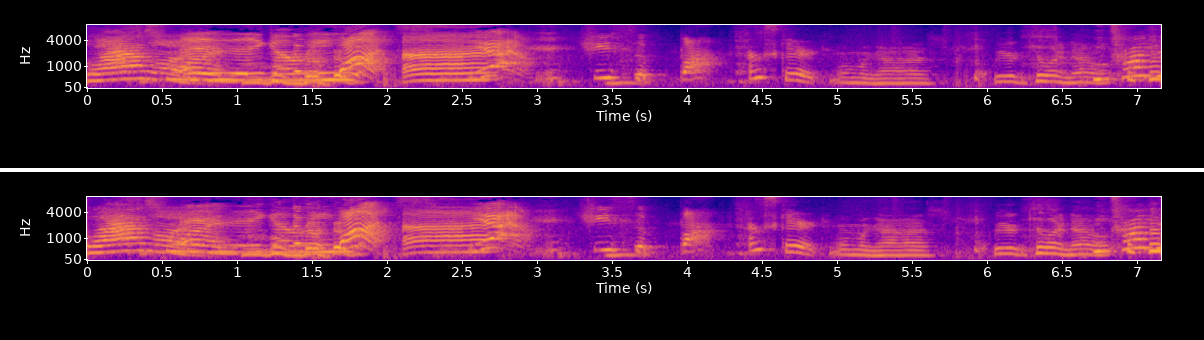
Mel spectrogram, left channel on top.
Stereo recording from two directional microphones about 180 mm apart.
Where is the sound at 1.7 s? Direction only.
10° left (ahead or behind).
